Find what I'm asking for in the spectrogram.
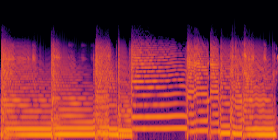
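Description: Heavily distorted electric guitar playing a sustained melodic line with held notes, a high bend and quick note changes, loud and saturated, no voices.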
